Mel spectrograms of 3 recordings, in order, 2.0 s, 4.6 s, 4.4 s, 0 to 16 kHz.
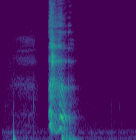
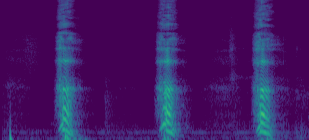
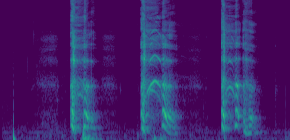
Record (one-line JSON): {"cough_length": "2.0 s", "cough_amplitude": 12055, "cough_signal_mean_std_ratio": 0.32, "exhalation_length": "4.6 s", "exhalation_amplitude": 10580, "exhalation_signal_mean_std_ratio": 0.29, "three_cough_length": "4.4 s", "three_cough_amplitude": 11256, "three_cough_signal_mean_std_ratio": 0.4, "survey_phase": "beta (2021-08-13 to 2022-03-07)", "age": "45-64", "gender": "Female", "wearing_mask": "No", "symptom_none": true, "smoker_status": "Ex-smoker", "respiratory_condition_asthma": false, "respiratory_condition_other": false, "recruitment_source": "REACT", "submission_delay": "1 day", "covid_test_result": "Negative", "covid_test_method": "RT-qPCR"}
